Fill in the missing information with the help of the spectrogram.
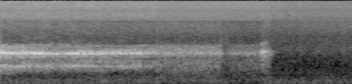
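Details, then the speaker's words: Imitated slow, drawn-out whistling exhalation after quick inspiration, showing prolonged expiration typical of asthma, also seen in COPD. "Eso es el asma. Paciente que ustedes vean que inspira rápido, pero expira lento."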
